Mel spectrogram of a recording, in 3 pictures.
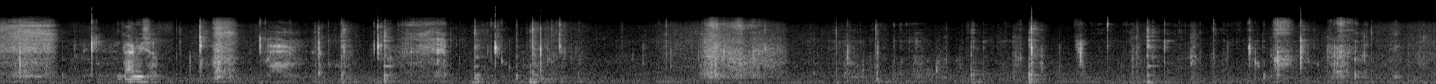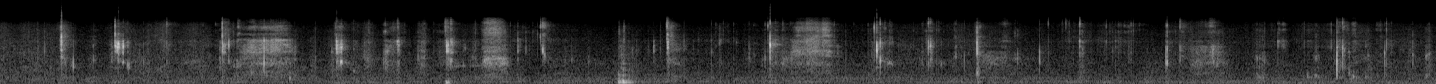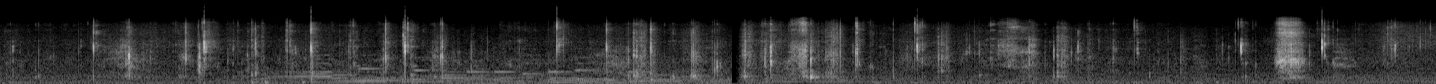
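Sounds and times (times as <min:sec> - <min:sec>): open-mouth chewing smacks: 0:12.2 - 0:13.6, 0:41.0 - 0:43.0.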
